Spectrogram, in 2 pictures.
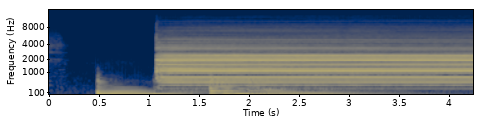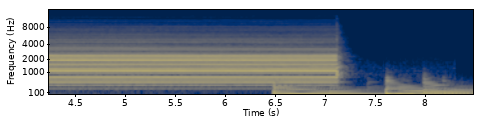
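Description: Microwave-oven transformer of a homemade spot welder switched on, giving a loud, steady buzz for about six seconds before it cuts off; the buzz comes from the transformer vibrating because it is not clamped down tightly enough. Electronic background music runs underneath.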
